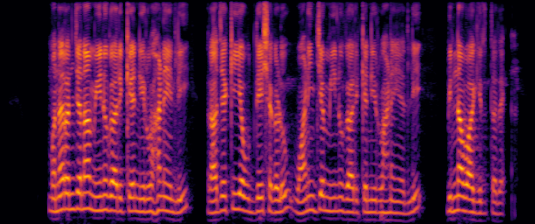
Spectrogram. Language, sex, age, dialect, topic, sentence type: Kannada, male, 18-24, Mysore Kannada, agriculture, statement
